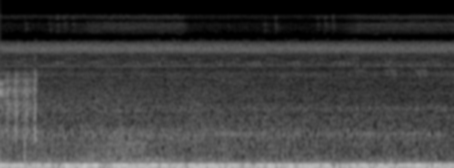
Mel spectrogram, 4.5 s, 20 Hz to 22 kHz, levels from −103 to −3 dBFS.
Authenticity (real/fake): real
